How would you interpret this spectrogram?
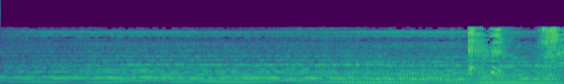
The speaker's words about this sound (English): Sorry. Someone had to give a revolting dry cough, which, by the way, is the first sign of... coronavirus.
